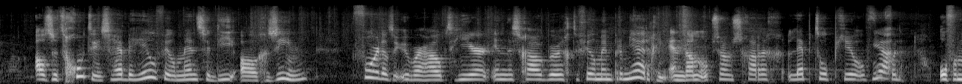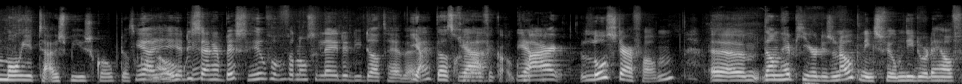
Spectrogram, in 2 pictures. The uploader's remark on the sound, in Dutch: Het Ketelhuis is verkast naar het Nederlands Film Festival in Utrecht om daar dagelijks verslag te doen vanaf het filmfront.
